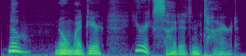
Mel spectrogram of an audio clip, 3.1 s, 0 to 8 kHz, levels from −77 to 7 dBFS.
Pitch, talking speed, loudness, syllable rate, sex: 105 Hz, 155 wpm, -20 LUFS, 5.3 syllables/s, male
